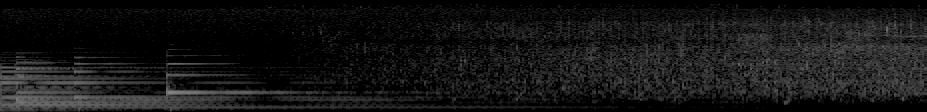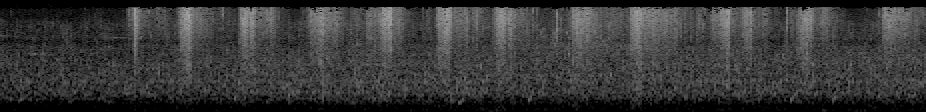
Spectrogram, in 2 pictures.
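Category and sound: nature, river water flowing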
